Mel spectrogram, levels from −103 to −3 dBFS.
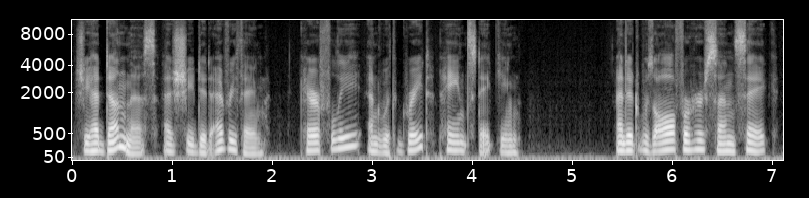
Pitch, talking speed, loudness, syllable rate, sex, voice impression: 150 Hz, 175 wpm, -17 LUFS, 5.1 syllables/s, female, feminine, adult-like, slightly middle-aged, tensed, clear, fluent, intellectual, reassuring, elegant, lively, slightly strict, slightly sharp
